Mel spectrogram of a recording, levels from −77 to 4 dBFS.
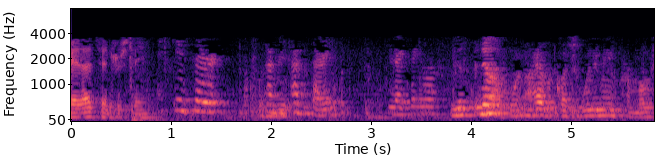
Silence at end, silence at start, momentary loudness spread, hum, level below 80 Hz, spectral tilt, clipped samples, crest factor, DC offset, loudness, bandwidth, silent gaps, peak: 0 s; 0 s; 14 LU; none; -50 dBFS; -11.5 dB/octave; under 0.1%; 20 dB; under 0.1%; -26 LUFS; 3.9 kHz; none; -6 dBFS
